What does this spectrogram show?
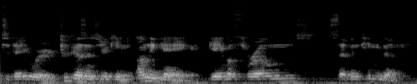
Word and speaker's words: Ommegang: I was putting an N in there when I said Ommegang. It's Ommegang.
